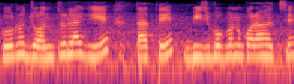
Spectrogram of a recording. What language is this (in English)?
Bangla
